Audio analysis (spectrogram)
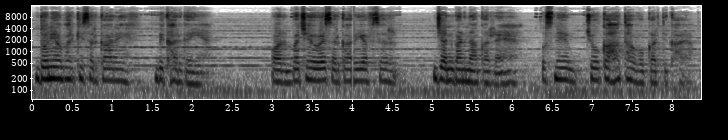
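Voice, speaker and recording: A woman acting in a film dub as a somber superhero, giving a grim briefing in a grave, deliberate manner. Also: on the low side, fairly even intonation, lightly acted. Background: ominous music.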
